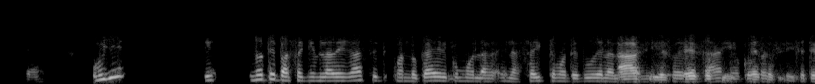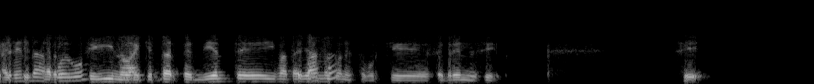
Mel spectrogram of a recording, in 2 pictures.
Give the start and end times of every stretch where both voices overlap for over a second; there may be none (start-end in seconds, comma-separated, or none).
6.2-9.7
